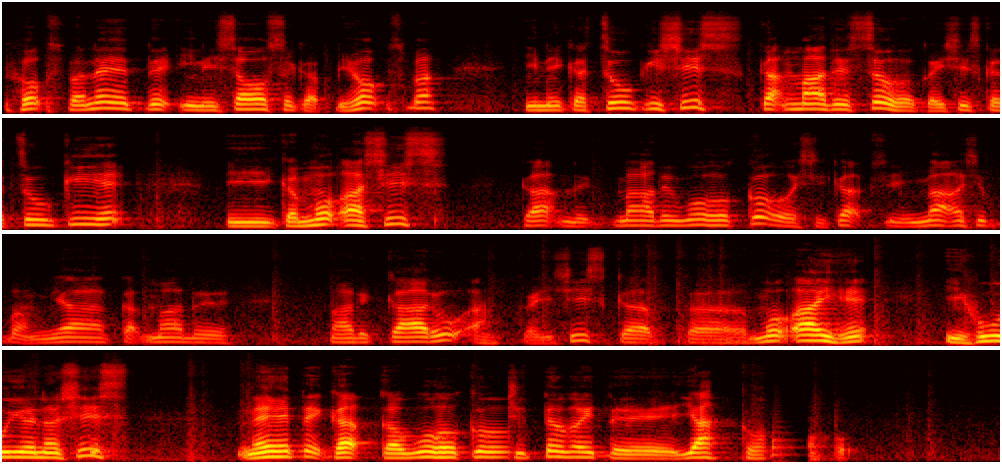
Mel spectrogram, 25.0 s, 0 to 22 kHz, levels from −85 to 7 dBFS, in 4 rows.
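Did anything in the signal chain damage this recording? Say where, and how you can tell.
Yes. Call processing: automatic gain rising from 9.71 to 17.15 s adds about 6 dB after the input fell about 9 dB, lifting voice and noise together in a slow waveform swell.

Network and codec: a short concealed packet loss at 10.17–10.23 s replaces 40 ms with extrapolated sound, a brief smear showing as a smoothed spectrogram patch.

Network: a burst of packet loss at 21.77–21.89 s drops about 100 ms; concealment holds then fades the last sound, a decaying envelope before audio resumes.

A long network dropout is the likely cause at 23.53–23.76 s: 220 ms missing, filled by fading extrapolation, visible as blurred, decaying spectrogram energy before the audio jumps ahead.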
